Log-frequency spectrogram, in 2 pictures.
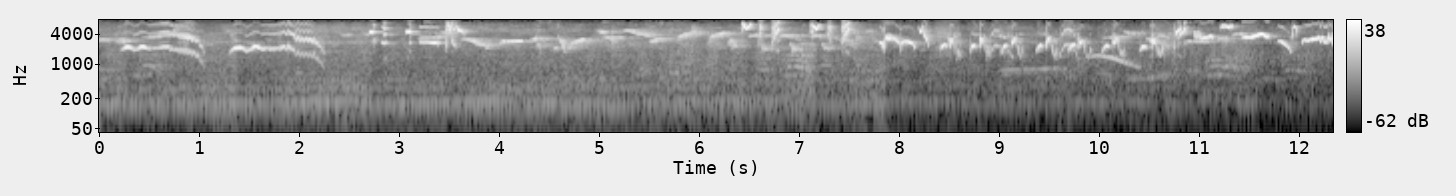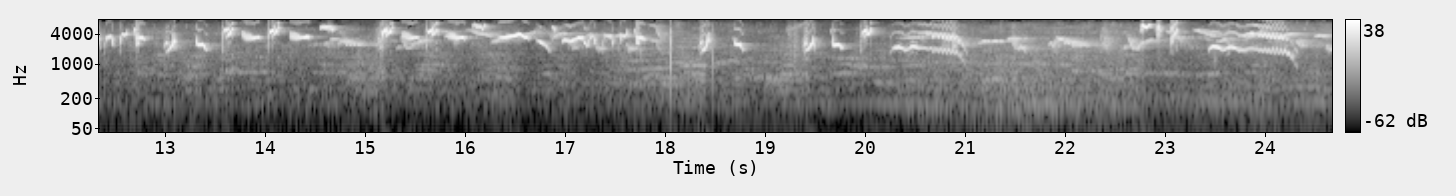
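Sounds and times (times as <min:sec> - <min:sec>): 
Oriental magpie-robin delivering loud varied whistled phrases: 0:00.0 - 0:24.6.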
